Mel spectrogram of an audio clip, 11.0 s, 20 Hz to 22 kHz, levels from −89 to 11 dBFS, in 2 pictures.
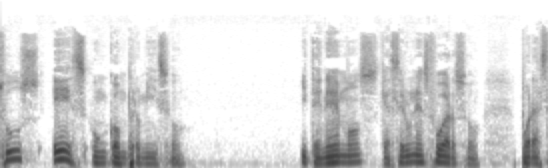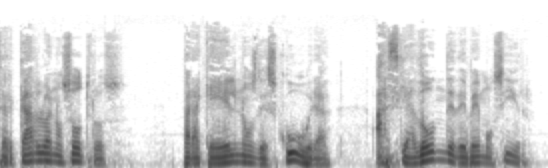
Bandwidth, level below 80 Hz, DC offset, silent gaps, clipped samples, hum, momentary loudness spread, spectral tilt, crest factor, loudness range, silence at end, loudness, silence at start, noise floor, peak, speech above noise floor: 13 kHz; -42 dBFS; under 0.1%; none; under 0.1%; none; 12 LU; -6.5 dB/octave; 20 dB; 3 LU; 0.2 s; -22 LUFS; 0 s; -65 dBFS; -2 dBFS; 45 dB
